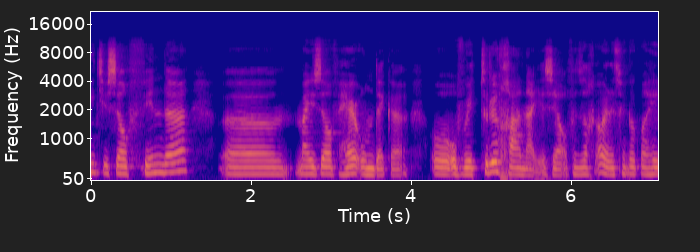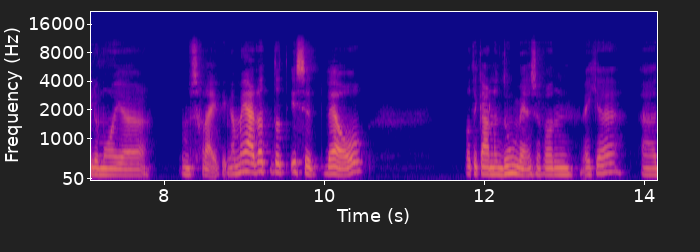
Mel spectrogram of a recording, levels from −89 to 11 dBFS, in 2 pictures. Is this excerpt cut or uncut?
uncut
